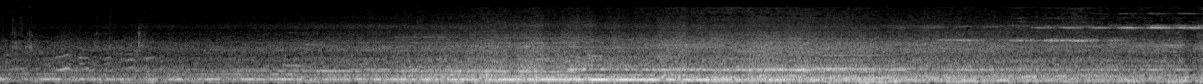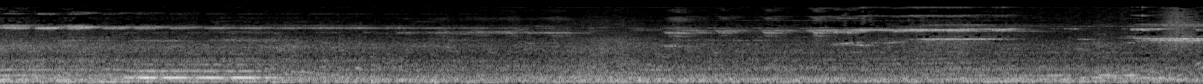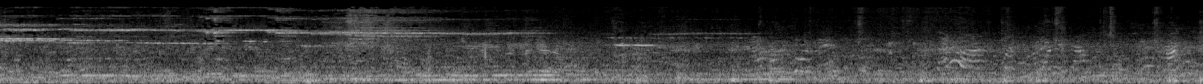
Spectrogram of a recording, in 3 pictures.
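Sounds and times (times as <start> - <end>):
train coaches rumbling past: 0.0 - 36.0
high-pitched wheel squeal: 9.4 - 17.9, 18.5 - 31.7.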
